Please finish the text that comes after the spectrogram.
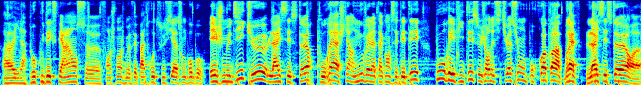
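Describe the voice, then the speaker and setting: A man hosting a casual football talk show, chatting and joking with viewers, with frequent hesitations. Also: on the high side. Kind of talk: casual football commentary vlog.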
